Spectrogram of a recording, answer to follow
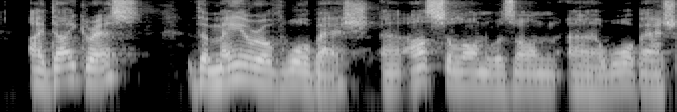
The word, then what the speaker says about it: Wabash: So, it's actually pronounced Wabash.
